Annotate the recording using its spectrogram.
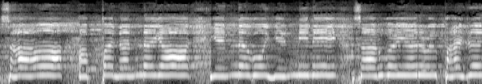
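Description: A woman singing solo into a handheld microphone, holding long steady notes with a few short breaks for breath.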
